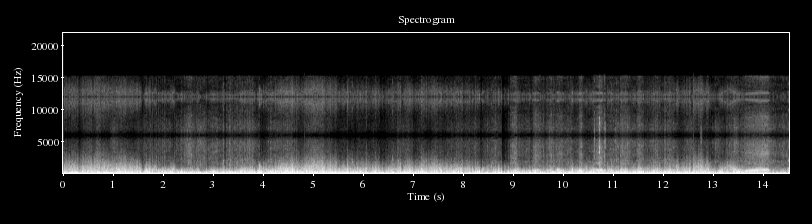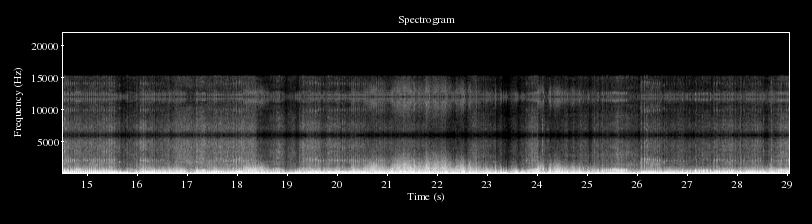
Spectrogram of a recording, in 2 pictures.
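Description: Dirt bike engine running under throttle on the move, its pitch rising and falling several times through the middle, heard through a helmet-mounted camera microphone over a steady heavy rumble.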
